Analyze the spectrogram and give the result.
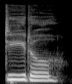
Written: daedal

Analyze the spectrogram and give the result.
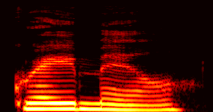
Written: graymail

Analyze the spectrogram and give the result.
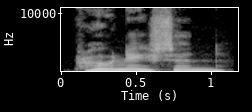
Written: pronation

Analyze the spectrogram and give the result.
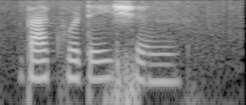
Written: backwardation

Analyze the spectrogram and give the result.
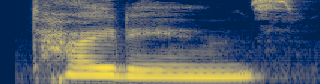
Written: tidings

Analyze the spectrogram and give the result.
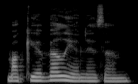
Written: Machiavellianism

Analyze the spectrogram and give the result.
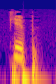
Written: kip

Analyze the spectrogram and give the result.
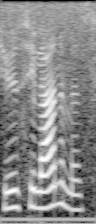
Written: pusillanimous

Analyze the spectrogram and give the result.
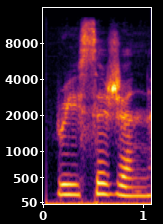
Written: recision

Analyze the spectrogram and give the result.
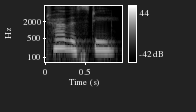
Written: travesty

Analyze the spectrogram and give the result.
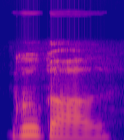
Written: googol

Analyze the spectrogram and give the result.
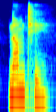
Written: numpty

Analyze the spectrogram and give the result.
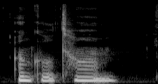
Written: Uncle Tom

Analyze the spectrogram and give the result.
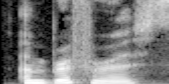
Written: umbriferous

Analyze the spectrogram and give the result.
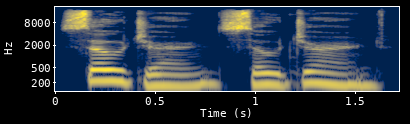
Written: sojourn

